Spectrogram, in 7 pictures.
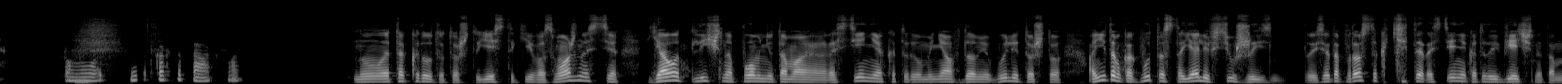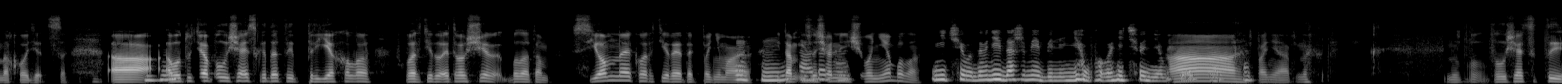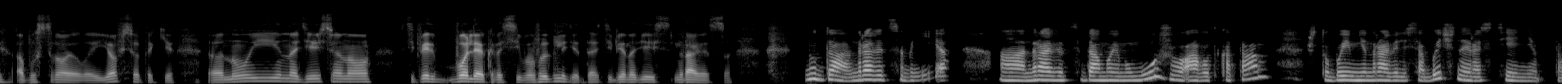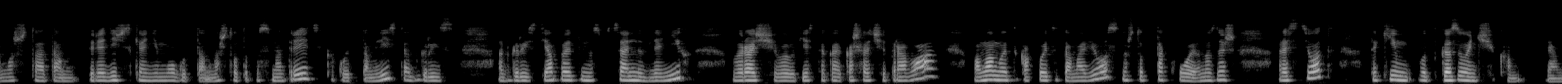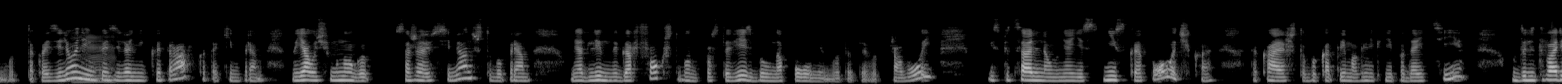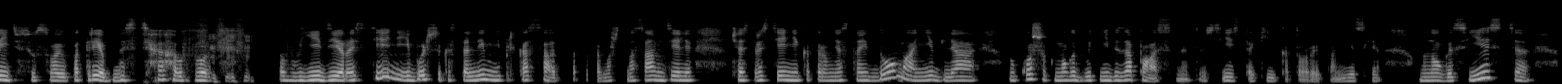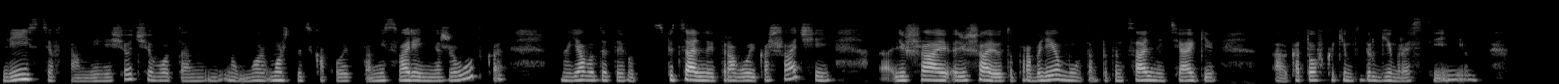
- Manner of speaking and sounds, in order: laughing while speaking: "какие-то"; laughing while speaking: "не было"; drawn out: "А"; chuckle; chuckle; chuckle; other background noise
- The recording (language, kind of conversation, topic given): Russian, podcast, Как лучше всего начать выращивать мини-огород на подоконнике?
